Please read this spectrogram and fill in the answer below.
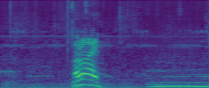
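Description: A loud shouted "hai!" call about a second in, its pitch rising then falling; near the end a low steady held note starts and keeps going.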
